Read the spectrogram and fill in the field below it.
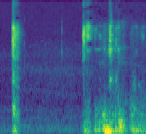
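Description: A few irregular keystrokes clack on a computer keyboard, fairly soft: one isolated tap, a pause, then a quick cluster of clicks, with no one speaking.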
